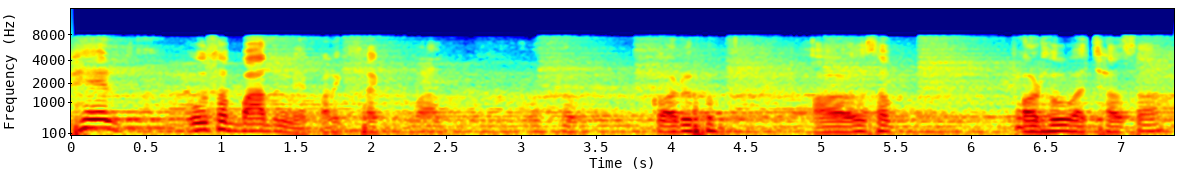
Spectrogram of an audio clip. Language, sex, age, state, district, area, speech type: Maithili, male, 60+, Bihar, Purnia, urban, spontaneous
